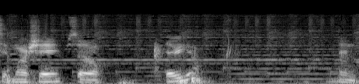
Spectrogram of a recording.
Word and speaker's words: Marche: you guys want to pronounce it I I pronounce it Marche so there you go and who whoa whoa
